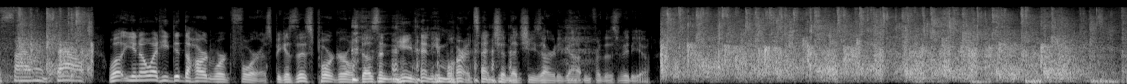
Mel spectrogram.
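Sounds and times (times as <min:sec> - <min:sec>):
smattering of applause: 0:00.0 - 0:01.0, 0:06.6 - 0:11.2
speech: 0:00.0 - 0:06.7
laughter: 0:03.5 - 0:06.4.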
